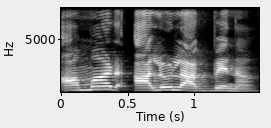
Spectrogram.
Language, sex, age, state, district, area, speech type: Bengali, female, 45-60, West Bengal, Paschim Bardhaman, rural, read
